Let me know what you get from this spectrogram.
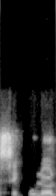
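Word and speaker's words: saecula: y en la segunda secular un Sí en realidad es lo mismo el efecto es el mismo hay que leerlo como un diptongo leerlo como una e sí esto también por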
